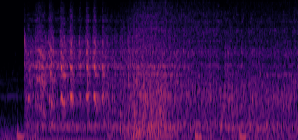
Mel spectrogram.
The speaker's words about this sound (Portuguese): Ele liga a, a motocicleta dele.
